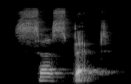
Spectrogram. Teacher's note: it's a noun so distress is first syllable suspect not suspect suspect is a verb this is a noun · This is a person. It's a noun. So the stress is on the first syllable.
